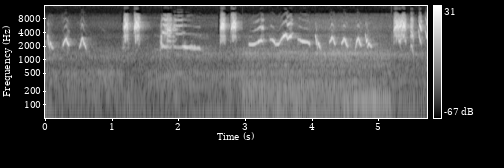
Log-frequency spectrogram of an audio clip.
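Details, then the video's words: Energetic magpie-robin song played as a singing lure: sharp buzzy blasts, a long swooping whistle, then a string of rising chirps and a final harsh burst over a faint background hum. "Suara burung kacer Kacer ngoceh Kacer gacor"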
